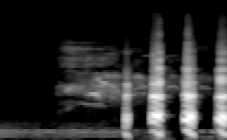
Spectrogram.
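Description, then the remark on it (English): A person jokingly imitates snoring: a drawn-out nasal inhale followed by three loud, rhythmic snorting grunts in quick succession. “did we pipe in snoring noises?”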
